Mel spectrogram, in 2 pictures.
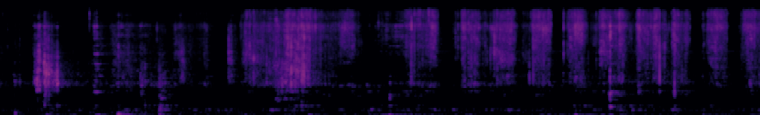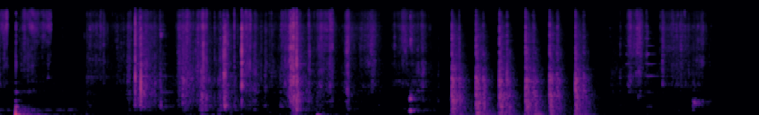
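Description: Silicone spatula stirring and scraping persimmon purée into glutinous rice flour in a glass bowl, the mix turning into a crumbly dough. A run of soft scraping, crunching strokes that speed up to about four a second near the end.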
